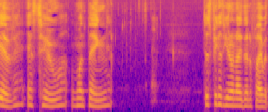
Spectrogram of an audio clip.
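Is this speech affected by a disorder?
Yes: cerebral palsy.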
